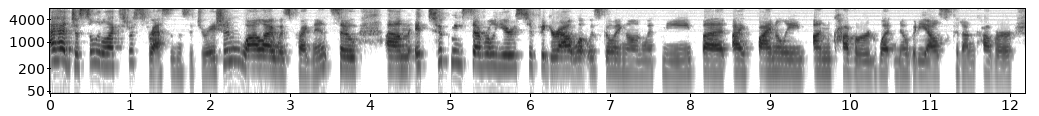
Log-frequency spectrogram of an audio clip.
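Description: With a normal speaking voice, a woman talks at a moderate pace and medium pitch, her intonation lively and hardly any pauses between words. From US Northeast (New Jersey). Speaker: health practitioner. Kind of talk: interview.

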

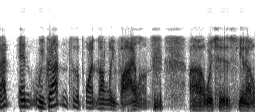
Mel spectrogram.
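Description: Here a man has an unremarkable speaking voice. He talks at a fairly quick pace with lively intonation. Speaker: radio news anchor and author. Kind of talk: interview.

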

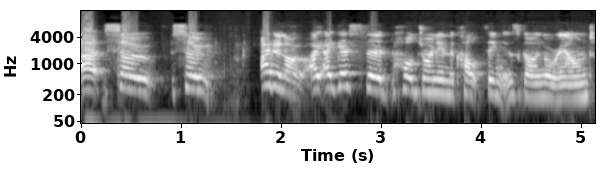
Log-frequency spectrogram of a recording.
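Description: A woman speaks in an Australian accent at a high pitch, with very wide pitch swings. Her pace is moderate and her loudness very even. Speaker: radio host. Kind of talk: casual chat.

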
